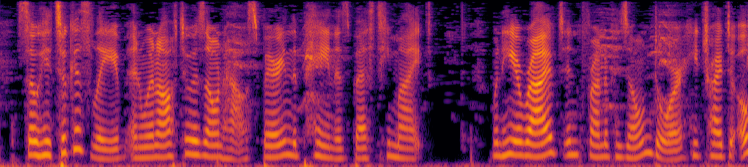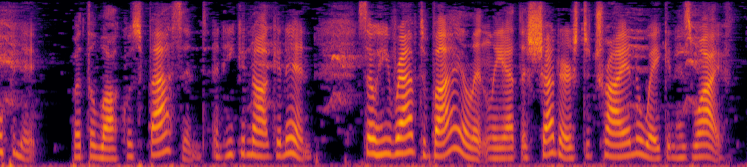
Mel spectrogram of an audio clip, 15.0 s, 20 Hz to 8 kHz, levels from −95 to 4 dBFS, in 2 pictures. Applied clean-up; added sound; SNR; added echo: none; Bird vocalization, bird call, bird song; 18 dB; none.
